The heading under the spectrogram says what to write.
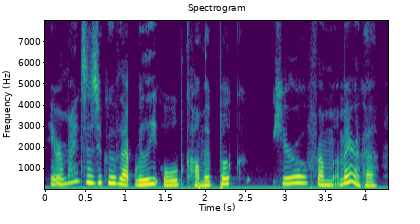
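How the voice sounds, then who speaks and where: Female hobby audiobook reader, relaxed dark tone, sore throat, informal delivery, close dry sound. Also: fairly high pitch, fairly quick, dry recording. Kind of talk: story narration and casual chat with listeners.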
